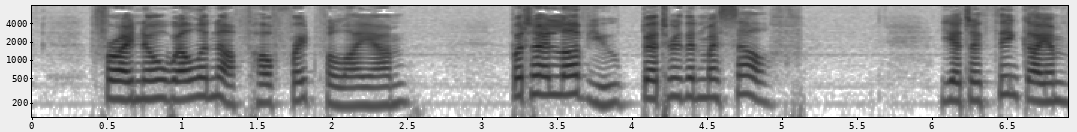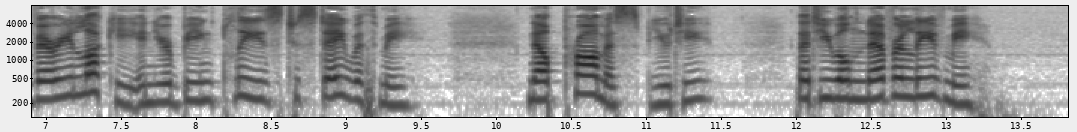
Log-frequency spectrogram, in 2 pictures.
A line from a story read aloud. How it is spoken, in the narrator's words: sighed the beast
